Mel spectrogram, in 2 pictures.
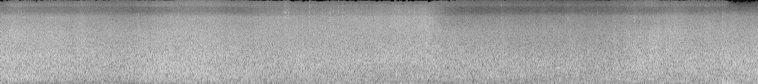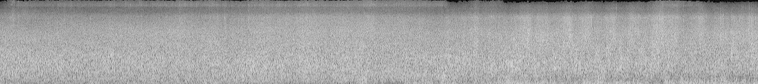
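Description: Ocean surf washing and breaking in the shallows, a steady rushing wash, with wind buffeting the microphone.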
